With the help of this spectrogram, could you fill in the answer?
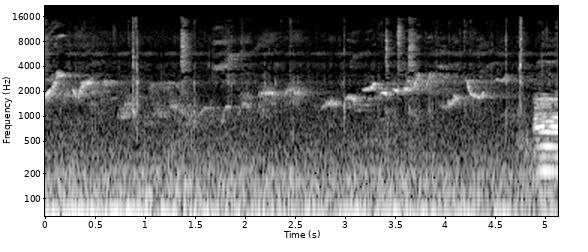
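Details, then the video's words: Male straw-headed bulbul (cucak rowo) singing loudly, a stream of slurred, liquid whistled phrases that rise and fall and run continuously, over a low steady hum and faint insect-like background noise. "Sura Burung Cucak Rowo Jantan GACOR Suara Lantang"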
